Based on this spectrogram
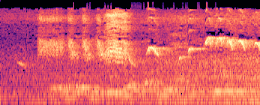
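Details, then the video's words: Local Javan bush lark from Kediri, Java, in lively song: rapid high buzzy chatter giving way to clear rising and falling whistled notes, delivered continuously over a soft background hum. "Branjagan gacor lokal kediri"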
